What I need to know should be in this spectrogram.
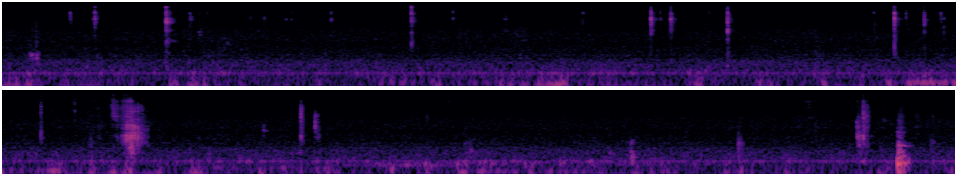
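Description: Small plastic toy bricks click and snap together by hand.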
